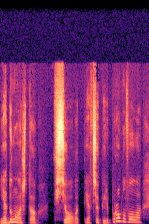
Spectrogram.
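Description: Delivery comes in a normal speaking voice with lively intonation at a moderate pace. The sound is dry and close, with no echo. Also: woman. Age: 30s. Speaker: podcast host. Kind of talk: interview.

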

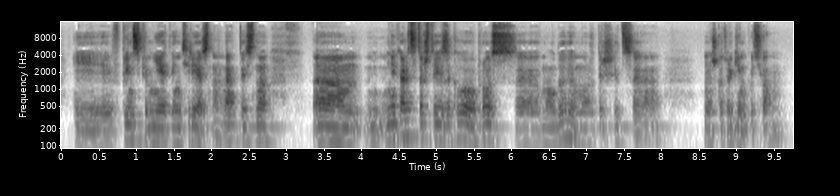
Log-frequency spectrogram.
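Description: A man speaks at a fairly low pitch with fairly even intonation. Noticeable background noise and audible room echo surround him. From Transnistria, Moldova. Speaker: documentary photographer. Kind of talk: casual chat.

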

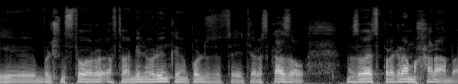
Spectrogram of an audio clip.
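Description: A man's dark, mellow voice at medium pitch, with fairly even intonation and a very fast pace. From Saint Petersburg, Russia (Kupchino). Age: 30s. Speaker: used car dealership founder. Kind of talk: casual interview.

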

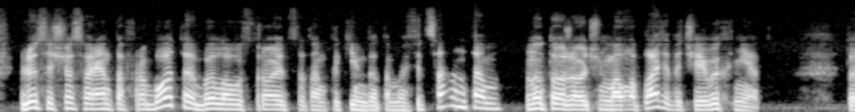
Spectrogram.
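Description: Delivered at a fairly quick pace with lively intonation, an ordinary speaking voice comes through in a dry, close sound with no echo. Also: man. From Ukraine. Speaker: photographer and refugee immigrant. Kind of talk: casual interview.

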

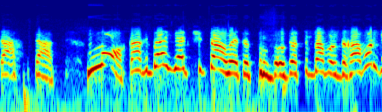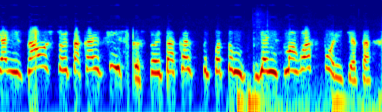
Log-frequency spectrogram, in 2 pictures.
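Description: Her pitch is extremely high for a woman and swings very widely as she talks at a fairly quick pace. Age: 60s. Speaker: radio caller, cashier. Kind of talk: radio call-in question.

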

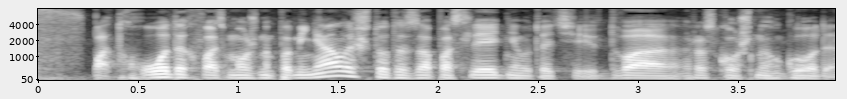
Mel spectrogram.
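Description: Recorded very cleanly against a silent background, a man talks at medium pitch with ordinary pitch variation in an ordinary speaking voice. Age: 20s. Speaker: podcast host. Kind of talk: casual chat; news reading.

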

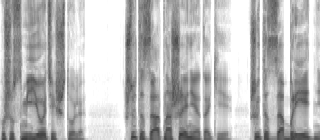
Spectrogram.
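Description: A man at a medium pitch talks at a moderate pace with vocal fry and very wide pitch swings, the sound dry and close with no echo on a very clean recording with a silent background. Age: 40s. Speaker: podcast host. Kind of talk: casual monologue. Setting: studio. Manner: animated.

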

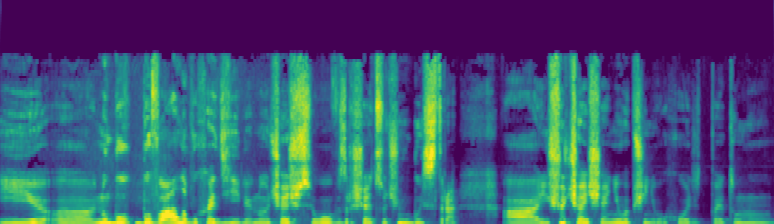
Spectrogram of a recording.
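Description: On a very clean recording with a silent background, a woman speaks with a dark, mellow tone and fairly even intonation. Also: moderate pace. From Russia. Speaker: history teacher. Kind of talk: casual chat. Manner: halting.

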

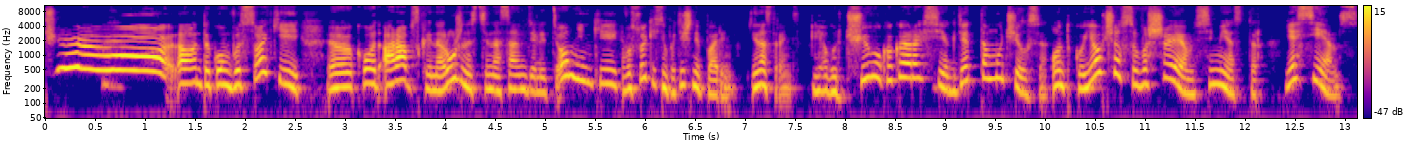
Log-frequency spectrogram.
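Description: In an animated tone, a woman with a high pitch talks at a moderate pace with very wide pitch swings, on a very clean recording with a silent background. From Russia, Saint Petersburg. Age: 20s. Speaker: education entrepreneur. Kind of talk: casual interview chat. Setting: studio.

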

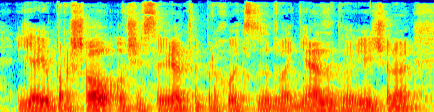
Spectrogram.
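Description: In a room with audible echo and noticeable background noise, a man speaks in a very deep, low pitch with ordinary pitch variation. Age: 20s. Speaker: co-founder of a digital marketing agency. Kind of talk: interview.

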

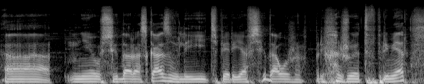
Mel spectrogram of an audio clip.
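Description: A man's medium-pitched voice comes through over noticeable background noise. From Russia, Mari El (Volzhsk). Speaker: youth movement organizer. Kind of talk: interview.

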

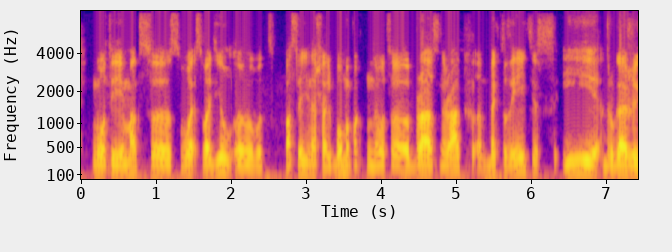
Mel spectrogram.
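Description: This is an ordinary speaking voice with ordinary pitch variation. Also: man. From Saint Petersburg, Russia. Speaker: rock band vocalist. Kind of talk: radio interview. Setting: remote call.

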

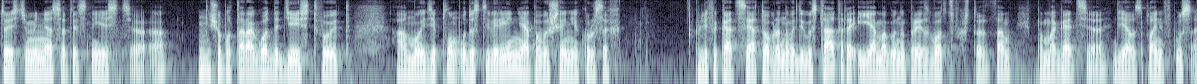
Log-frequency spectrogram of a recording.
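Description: A man talks at a very fast pace with a medium pitch, monotone, flat intonation and very even loudness. Long pauses come often. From Saint Petersburg, Russia. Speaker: food blogger. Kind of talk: casual chat.

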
